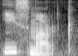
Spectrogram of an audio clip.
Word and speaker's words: Ismark: name or the okay this guy's name is ismark i-s-m-a-r-k but he says eastmark and he's the son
